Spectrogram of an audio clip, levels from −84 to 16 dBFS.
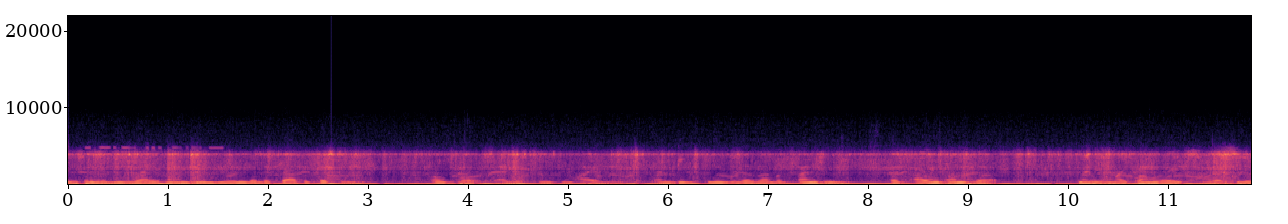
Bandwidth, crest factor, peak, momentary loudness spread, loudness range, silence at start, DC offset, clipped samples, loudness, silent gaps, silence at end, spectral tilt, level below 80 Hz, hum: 5.2 kHz; 14 dB; 0 dBFS; 7 LU; 3 LU; 0 s; under 0.1%; under 0.1%; -14 LUFS; none; 0 s; -9 dB/octave; -40 dBFS; none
